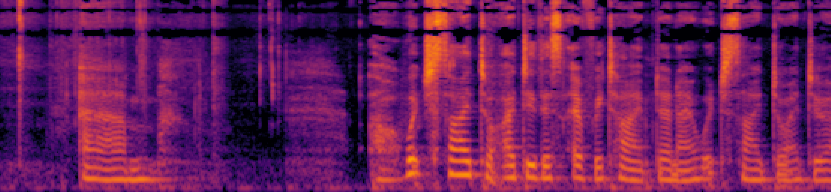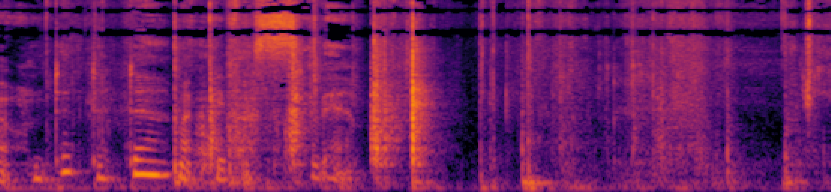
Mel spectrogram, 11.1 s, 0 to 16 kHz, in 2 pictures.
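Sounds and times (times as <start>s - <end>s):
paper handling noise: 8.7s - 11.0s.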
